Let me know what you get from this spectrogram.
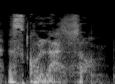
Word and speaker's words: Escolasso: Razem można akcentować, mogą Państwo poćwiczyć, ja podpowiadam Escolasso.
